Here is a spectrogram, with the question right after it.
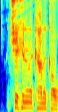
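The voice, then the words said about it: Attempted Scouse accent. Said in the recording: “do a Scouse accent ... practising a Scouse accent”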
